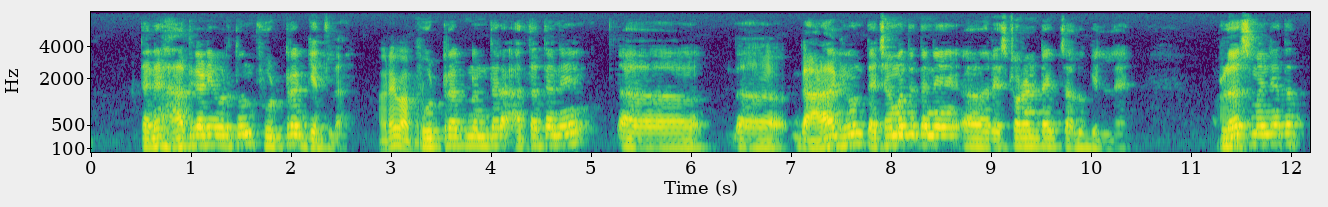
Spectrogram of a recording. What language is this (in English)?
Marathi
